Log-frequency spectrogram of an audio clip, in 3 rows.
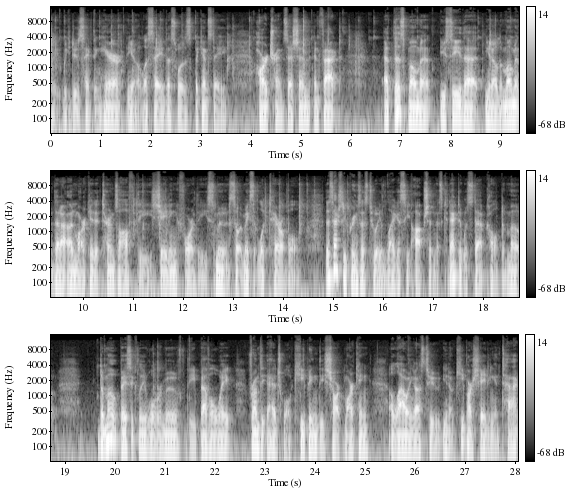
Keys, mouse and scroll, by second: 0.1 click, 0.5 q, 0.9 click, 1.4 shift+middle click, 1.7-2.0 scroll up 2, 2.0 q, 2.7 click, 4.0 click, 4.4-4.9 scroll down 3, 4.9 3, 5.2 click, 5.5 middle click, 6.0 3, 6.3 click, 6.8 alt+a, 7.2 click, 7.6 middle click, 8.4 click, 9.1 click, 9.5 scroll up 1, 11.0 a, 19.6 click, 21.3 middle click, 21.5-22.0 scroll up 6, 23.7 middle click, 24.4 scroll up 1, 25.7 middle click, 25.9 scroll up 1.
